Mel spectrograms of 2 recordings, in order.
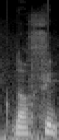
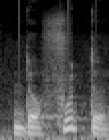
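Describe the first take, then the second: First: "foot" corrected to French fut, u vowel. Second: "foot" said like English foot, oo vowel. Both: Real, not acted.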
